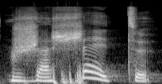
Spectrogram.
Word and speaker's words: j'achète: Mais quand je le prononce, je dis j'achète. J'achète, c'est un son ouvert. Donc, il faut ajouter un accent grave.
